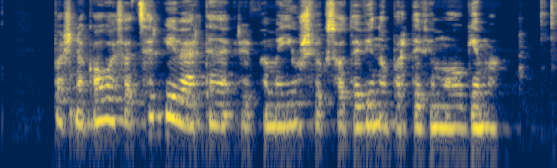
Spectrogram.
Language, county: Lithuanian, Vilnius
